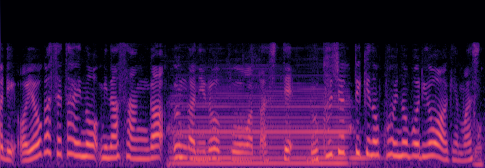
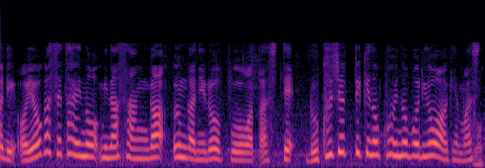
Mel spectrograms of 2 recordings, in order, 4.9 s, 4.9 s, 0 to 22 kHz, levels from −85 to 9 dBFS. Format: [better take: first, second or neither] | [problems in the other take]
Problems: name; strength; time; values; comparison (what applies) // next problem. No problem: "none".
second | background sound (Bowed string instrument); 7 dB below the speech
